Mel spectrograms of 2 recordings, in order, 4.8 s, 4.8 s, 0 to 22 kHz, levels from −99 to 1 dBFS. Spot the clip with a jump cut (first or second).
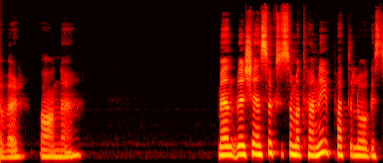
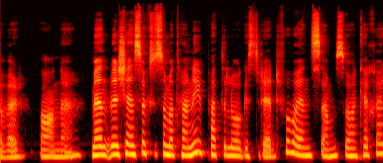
second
